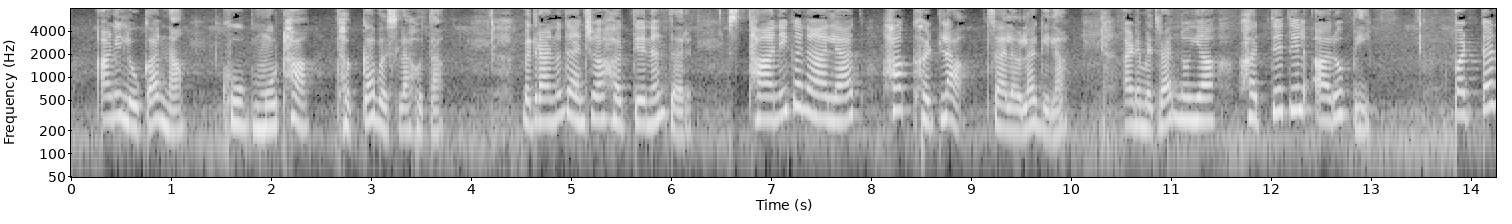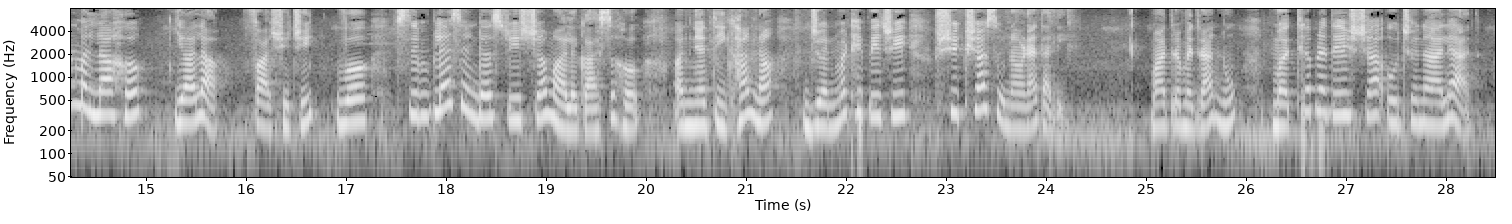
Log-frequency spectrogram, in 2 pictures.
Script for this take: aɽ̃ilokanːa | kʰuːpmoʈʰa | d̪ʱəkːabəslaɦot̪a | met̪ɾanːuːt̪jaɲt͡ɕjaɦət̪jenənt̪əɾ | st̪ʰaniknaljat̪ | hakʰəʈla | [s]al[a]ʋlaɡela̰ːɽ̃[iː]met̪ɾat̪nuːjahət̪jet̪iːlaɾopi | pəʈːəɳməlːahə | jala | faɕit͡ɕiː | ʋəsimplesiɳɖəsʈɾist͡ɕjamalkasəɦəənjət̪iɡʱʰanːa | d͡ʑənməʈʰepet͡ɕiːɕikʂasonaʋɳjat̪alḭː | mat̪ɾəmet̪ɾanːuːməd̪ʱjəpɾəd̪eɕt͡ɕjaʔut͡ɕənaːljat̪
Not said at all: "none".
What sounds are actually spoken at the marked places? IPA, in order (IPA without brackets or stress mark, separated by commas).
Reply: t͡s, ə, i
